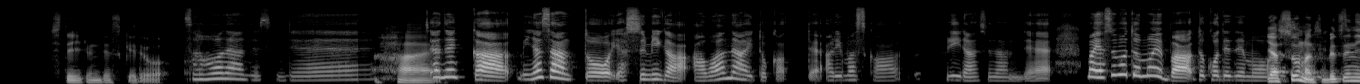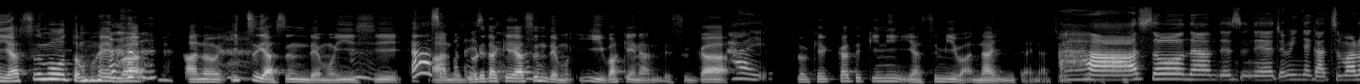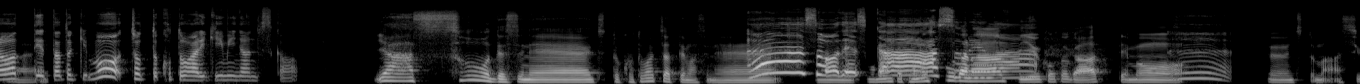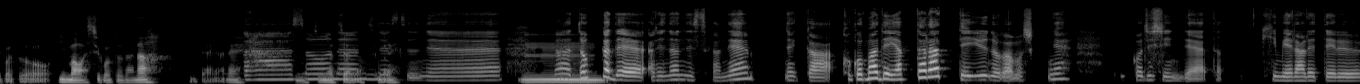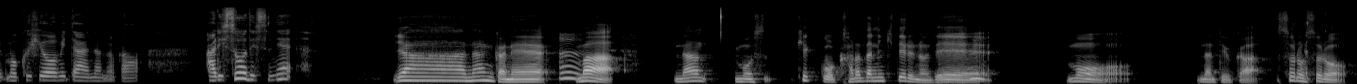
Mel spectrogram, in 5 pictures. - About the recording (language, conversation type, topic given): Japanese, advice, 休息や趣味の時間が取れず、燃え尽きそうだと感じるときはどうすればいいですか？
- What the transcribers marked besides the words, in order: other noise; laugh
